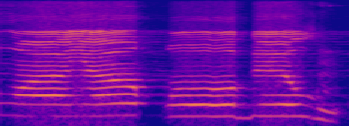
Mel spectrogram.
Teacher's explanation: وَيَقْبِضْ قاف قلقلہ ضاد موٹا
